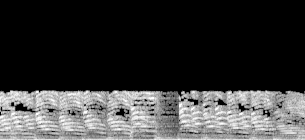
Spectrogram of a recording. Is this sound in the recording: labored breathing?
no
